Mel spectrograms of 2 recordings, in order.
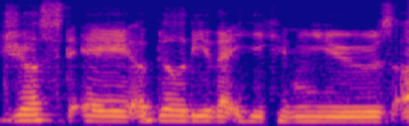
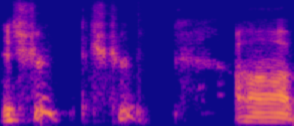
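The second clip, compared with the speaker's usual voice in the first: ordinary talk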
